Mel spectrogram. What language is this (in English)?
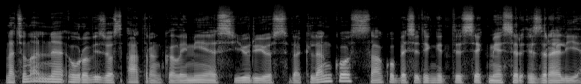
Lithuanian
